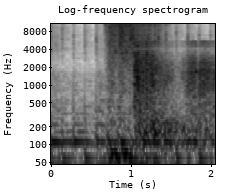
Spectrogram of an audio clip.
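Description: Sound effect of an artillery gun firing: one boom about two-thirds of a second in, dying away over about a second, over background music.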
